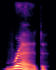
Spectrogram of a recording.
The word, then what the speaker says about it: read: Past read sounds like red.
